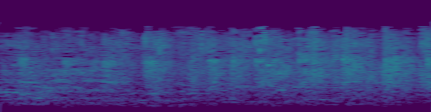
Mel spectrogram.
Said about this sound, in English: That was a weak clap.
